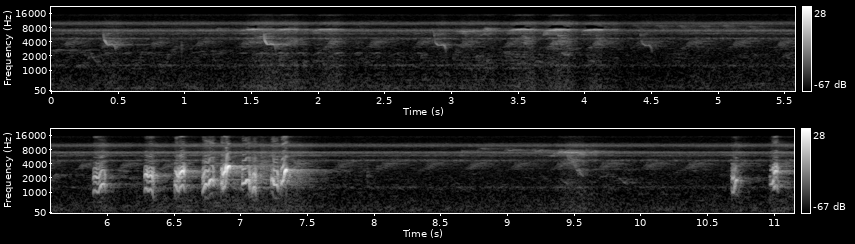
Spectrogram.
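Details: Red-whiskered bulbul, played to draw in wild birds, giving scattered soft chirps, then a loud rapid burst of bright warbled notes in the middle, and a few short notes near the end, with quiet pauses between.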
